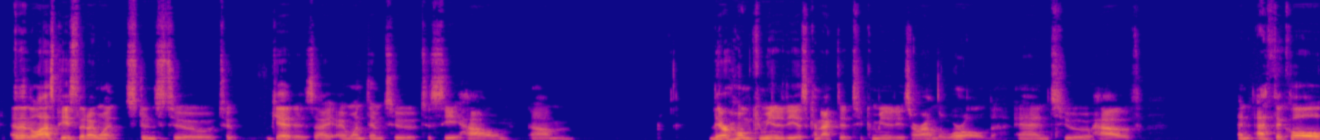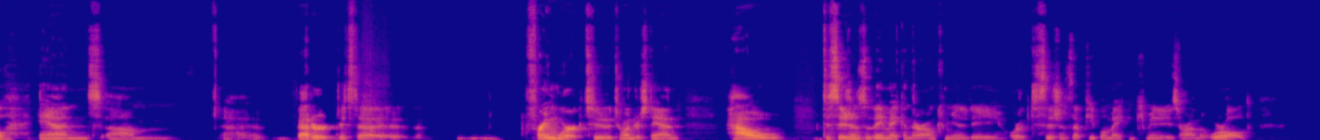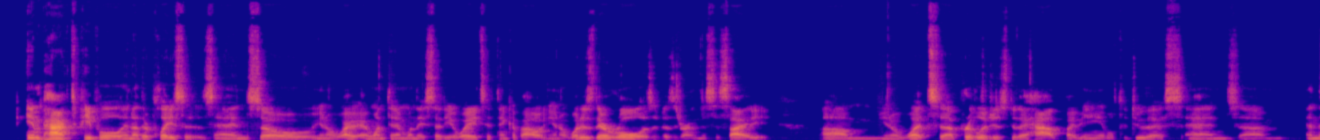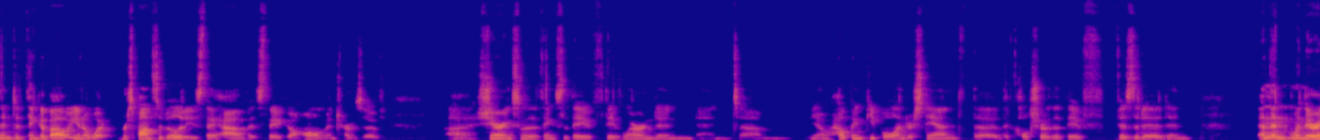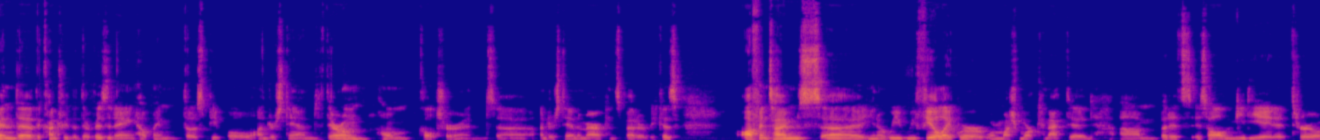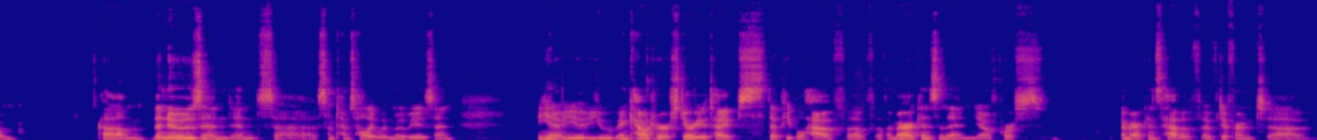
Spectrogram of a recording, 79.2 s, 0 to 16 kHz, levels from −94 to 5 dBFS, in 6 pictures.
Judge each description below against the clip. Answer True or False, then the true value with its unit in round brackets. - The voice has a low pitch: True (95 Hz)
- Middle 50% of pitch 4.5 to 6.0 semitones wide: False (2.8 semitones)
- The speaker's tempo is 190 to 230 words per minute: False (180 wpm)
